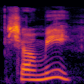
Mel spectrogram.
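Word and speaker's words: Xiaomi: Google to am I saying it right xiaoi xiaoi he said it right and that is where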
